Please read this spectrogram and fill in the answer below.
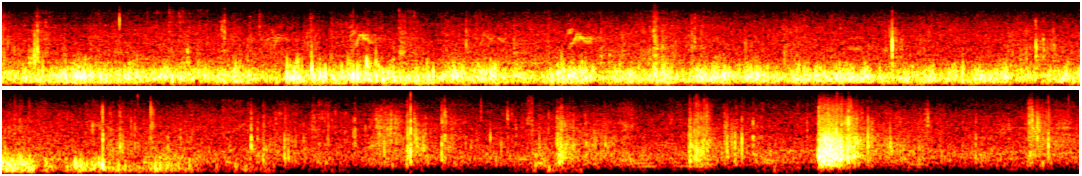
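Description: Footsteps of a person walking with a handheld camera, with rustling handling noise that is louder for the first half and then drops away. A single short, loud knock or scrape comes near the end.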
